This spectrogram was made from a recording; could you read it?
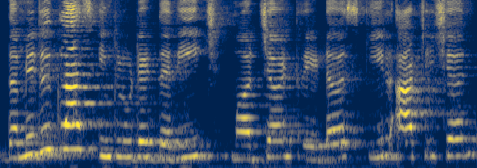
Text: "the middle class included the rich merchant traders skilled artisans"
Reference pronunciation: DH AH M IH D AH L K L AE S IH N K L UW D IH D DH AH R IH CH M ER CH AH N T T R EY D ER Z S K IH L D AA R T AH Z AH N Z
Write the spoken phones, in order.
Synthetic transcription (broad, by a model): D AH M IH D AH L K L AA S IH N K L UW D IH D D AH R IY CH M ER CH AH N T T R EY D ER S K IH L AA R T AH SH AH N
